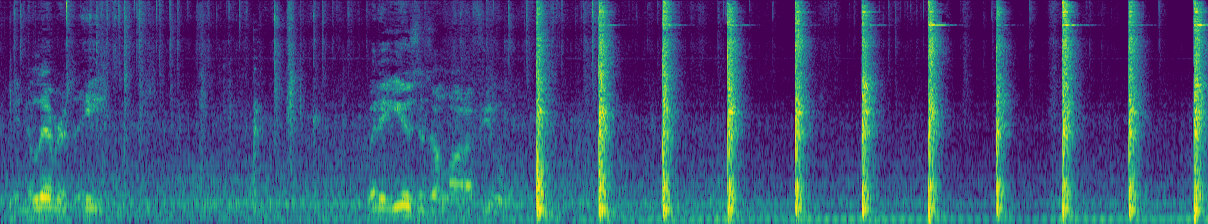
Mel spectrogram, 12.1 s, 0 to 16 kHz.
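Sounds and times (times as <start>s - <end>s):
steady low hum: 0.0s - 12.0s
hammer striking steel on anvil: 5.4s - 12.0s.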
